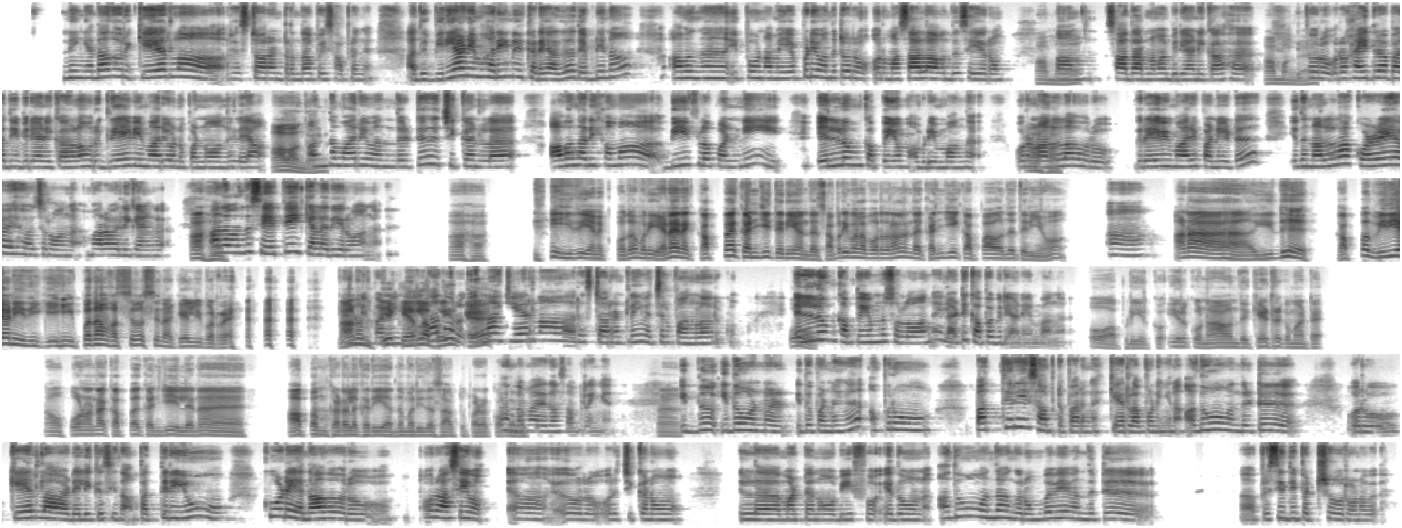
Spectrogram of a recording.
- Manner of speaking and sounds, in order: laughing while speaking: "மாரின்னு"; in English: "பீஃப்ல"; laughing while speaking: "இது"; tapping; chuckle; laugh; laughing while speaking: "நிறைய"; chuckle; laughing while speaking: "அந்த மாரி தான்"; other noise; in English: "டெலிகசி"; horn
- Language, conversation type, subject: Tamil, podcast, சிறுவயதில் சாப்பிட்ட உணவுகள் உங்கள் நினைவுகளை எப்படிப் புதுப்பிக்கின்றன?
